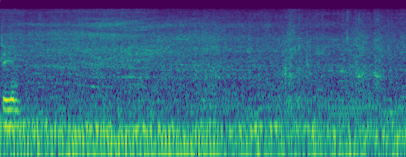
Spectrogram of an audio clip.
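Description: Street traffic of small motorcycles and scooters riding past close by, a steady low rumble of engines and tyres.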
